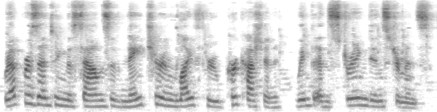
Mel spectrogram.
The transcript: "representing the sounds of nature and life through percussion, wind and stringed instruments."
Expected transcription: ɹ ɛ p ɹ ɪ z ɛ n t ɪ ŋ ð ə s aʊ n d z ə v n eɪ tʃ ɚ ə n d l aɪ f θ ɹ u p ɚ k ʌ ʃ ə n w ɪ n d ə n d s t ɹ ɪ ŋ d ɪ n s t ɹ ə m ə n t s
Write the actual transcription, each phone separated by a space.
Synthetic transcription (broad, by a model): ɹ ɛ p ɹ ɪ z ɛ n t ɪ ŋ ð ə s aʊ n d z ə v n eɪ tʃ ɚ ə n l aɪ f θ ɹ u p ɚ k ʌ ʃ ə n w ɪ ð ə n s t ɹ ɪ ŋ d ɪ n s t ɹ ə m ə n t s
